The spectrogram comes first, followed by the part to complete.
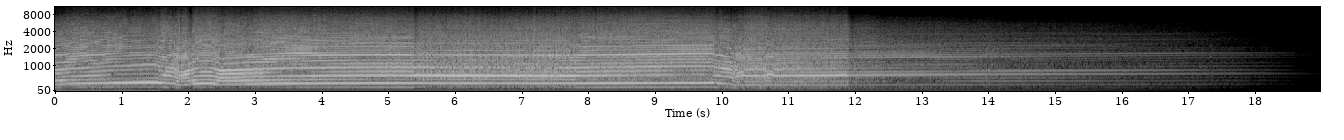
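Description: An engine revving up and held at high revs, with a brief drop and recovery in revs about two seconds in and again about ten seconds in. It thins out suddenly about twelve seconds in and fades away.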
